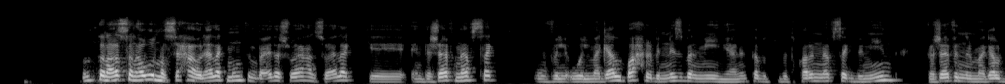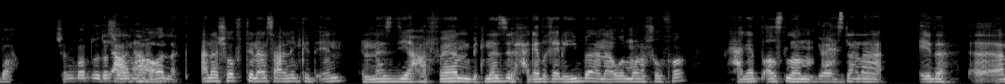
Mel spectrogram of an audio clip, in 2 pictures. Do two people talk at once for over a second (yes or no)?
no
